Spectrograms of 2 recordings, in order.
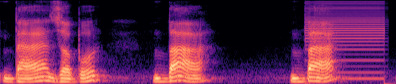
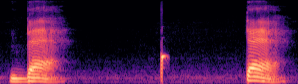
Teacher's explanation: তারপর বা জবর বা যদি আমরা উচ্চারণটা করি বা জবর বা তাহলে এটা এরাবিক টোন হবে না। আরবরা যখন জবরের সাউন্ড করে তখন একটু ফ্ল্যাটেন সাউন্ড করে।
